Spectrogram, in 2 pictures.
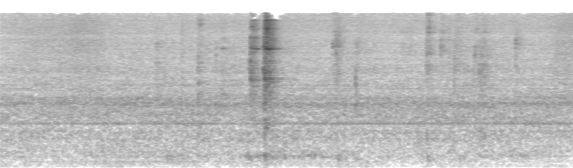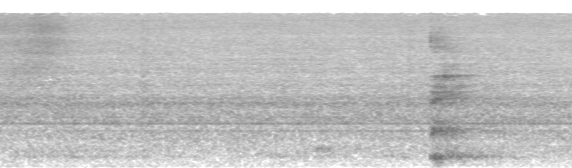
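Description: Motorised display turntable running with a faint, steady hum. A sharp click comes about two seconds in, and a short soft sound near the end.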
